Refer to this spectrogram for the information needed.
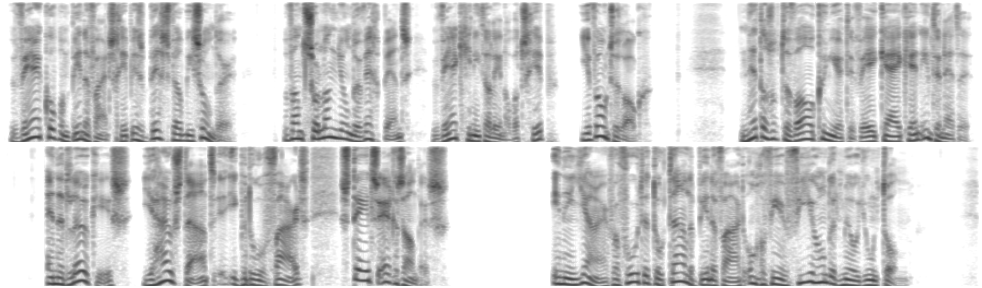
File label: dutch e-learning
